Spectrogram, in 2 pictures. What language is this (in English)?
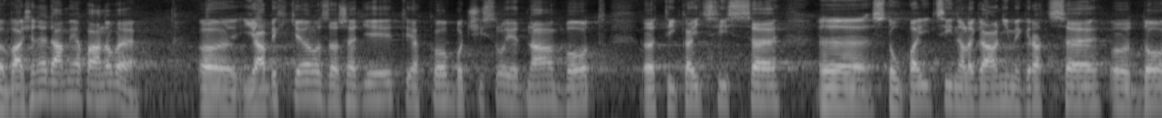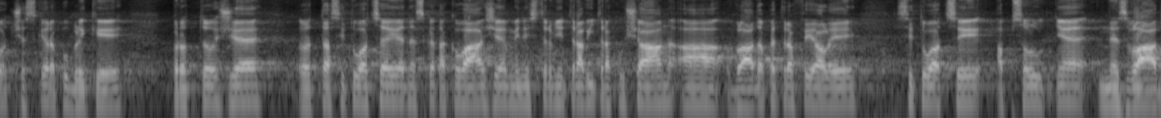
Czech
